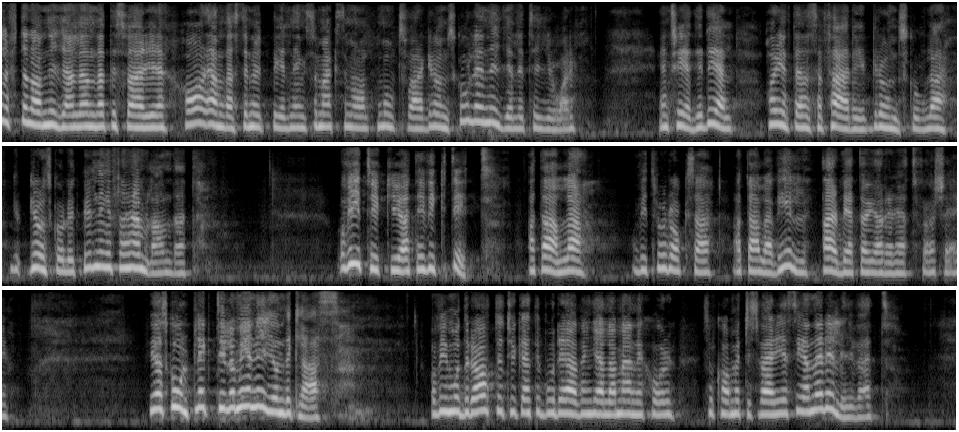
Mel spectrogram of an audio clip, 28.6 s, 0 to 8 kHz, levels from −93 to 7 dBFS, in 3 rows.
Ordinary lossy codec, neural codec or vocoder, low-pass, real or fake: none; codec, 16 kHz, 4 kbps, FreqCodec, smaller model; none; fake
